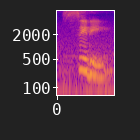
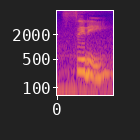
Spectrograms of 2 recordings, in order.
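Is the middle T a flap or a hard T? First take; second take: flap; flap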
